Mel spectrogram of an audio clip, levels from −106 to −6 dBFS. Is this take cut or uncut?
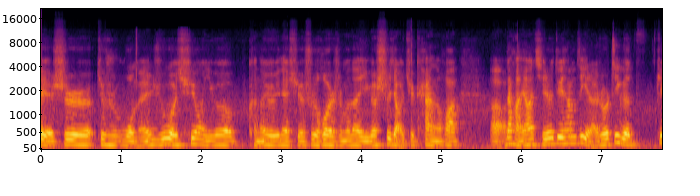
cut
